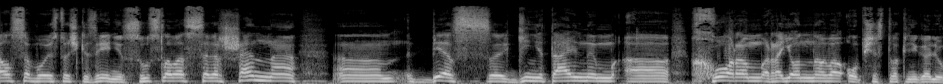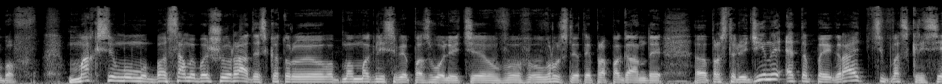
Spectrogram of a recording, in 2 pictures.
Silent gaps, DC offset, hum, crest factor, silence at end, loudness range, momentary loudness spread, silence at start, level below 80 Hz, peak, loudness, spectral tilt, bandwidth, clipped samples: none; under 0.1%; none; 12 dB; 0 s; 1 LU; 4 LU; 0 s; -42 dBFS; -6 dBFS; -18 LUFS; -5 dB/octave; 16 kHz; under 0.1%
